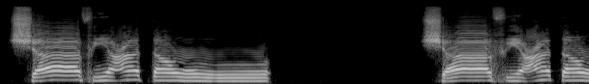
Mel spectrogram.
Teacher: شین کو لمبا کریں گے، الف مدہ ہے، فا اور عین کو لمبا نہیں کریں گے.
